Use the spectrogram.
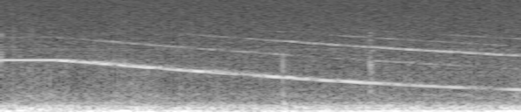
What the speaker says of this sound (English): I hear sirens outside.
